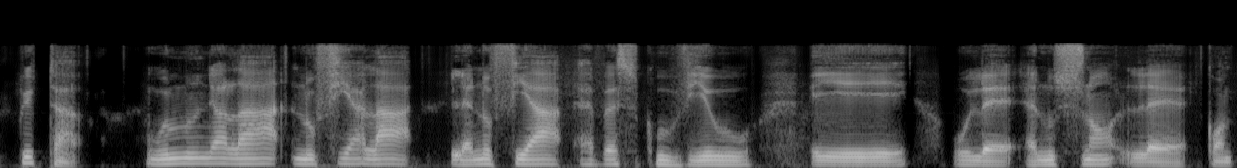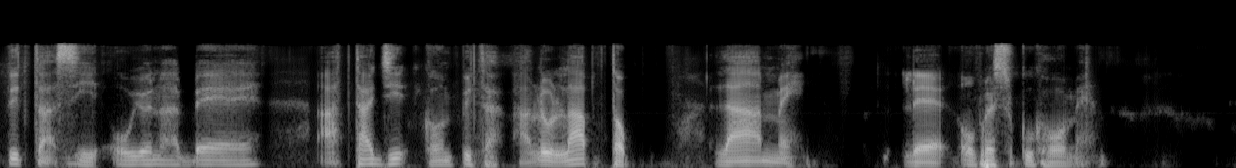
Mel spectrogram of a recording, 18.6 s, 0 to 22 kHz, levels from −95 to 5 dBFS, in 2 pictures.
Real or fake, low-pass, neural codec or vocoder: fake; 7.2 kHz; codec, 16 kHz, 1 kbps, X-Codec, HuBERT features, trained on LibriSpeech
